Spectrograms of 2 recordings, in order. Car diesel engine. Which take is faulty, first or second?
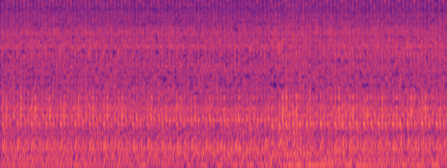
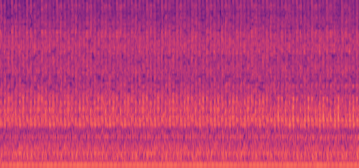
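first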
